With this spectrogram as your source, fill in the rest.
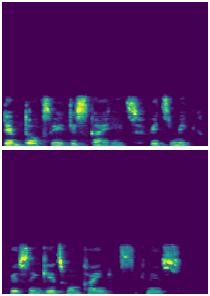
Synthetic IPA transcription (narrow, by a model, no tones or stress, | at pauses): dɛ̃mtɔksediskãɪ̃nitsfitsmek | pɛsə̃nɡɛtswɔ̃nkʰãɪ̃ndɔ̥siknɛs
